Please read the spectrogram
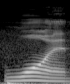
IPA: wʌn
